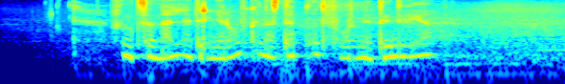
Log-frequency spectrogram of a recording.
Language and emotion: Russian, neutral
